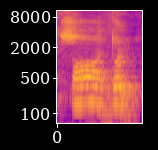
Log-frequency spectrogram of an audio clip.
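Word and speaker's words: ص: Sama dengan sod ini juga asli tulisannya sodun gitu, sodun. Nah, kalau yang belajarnya Iqra tidak dijelaskan seperti itu, dia ketika mendapatkan fawatihus suwar seperti ini, dia nggak bisa bacanya. Paling bacanya so, itu kan so gitu.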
